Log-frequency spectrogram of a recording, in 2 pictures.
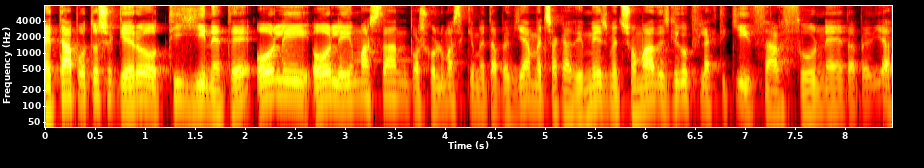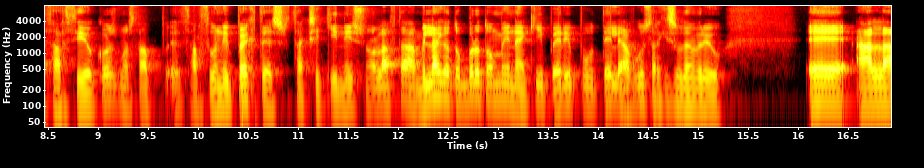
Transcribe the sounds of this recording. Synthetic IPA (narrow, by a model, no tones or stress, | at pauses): me̞t̪ɐːpo̞t̪o̞so̞ce̞ɾo̞t̪iʝine̞t̪e̞ʔo̞liʔo̞liimɐst̪ɐnpuɐsxo̞lumɐst̪ece̞me̞t̪ɐpe̞ðʝɐme̞t̪i̥sɐkɐðimie̞zme̞t̪i̥so̞mɐðe̞zliɣo̞e̞pifilɐkt̪iciθɐɾθunet̪ɐpe̞ðʝɐθɐɾθio̞ko̞zmo̞sθɐθɐɾθunipe̞xt̪e̞sθɐkse̞cinisuno̞lɐːft̪ɐmilɐoʝɐt̪o̞bɾo̞t̪o̞minɐecipe̞ɾiput̪e̞liɐ̰ːvɣust̪sɐɾçis̬ept̪ẽ̞ɱvɾiu | eɐlɐ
